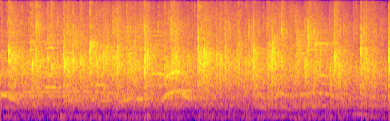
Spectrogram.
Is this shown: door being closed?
no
